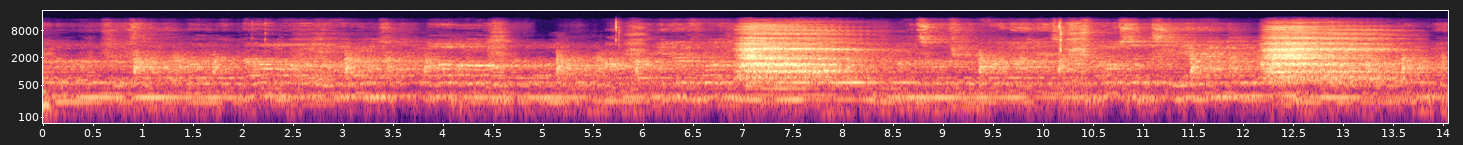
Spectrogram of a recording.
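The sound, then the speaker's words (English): Slow, deep breaths drawn in and pushed out, each breath a soft airy rush, with two fuller swells standing out in an unhurried, steady rhythm, as a person does a deep-breathing exercise of big inhales and sighs. “Big inhale. And just continue to do that breathing over and over again to a rhythm that's comfortable for you.”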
